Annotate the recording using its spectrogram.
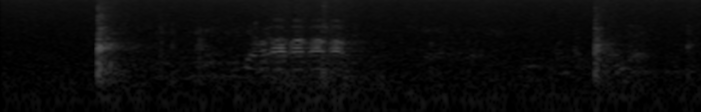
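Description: A tennis ball is struck sharply by a racket, echoing outdoors.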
